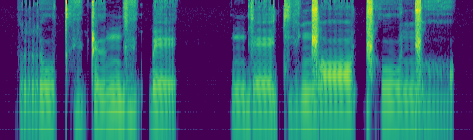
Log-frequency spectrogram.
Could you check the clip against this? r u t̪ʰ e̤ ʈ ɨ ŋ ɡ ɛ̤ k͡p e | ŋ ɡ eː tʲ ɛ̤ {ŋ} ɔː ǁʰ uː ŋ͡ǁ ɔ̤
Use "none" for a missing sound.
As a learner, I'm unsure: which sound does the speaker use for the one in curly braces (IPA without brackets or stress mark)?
ŋ͡ǁ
